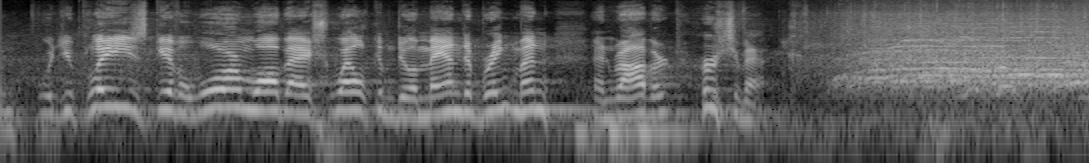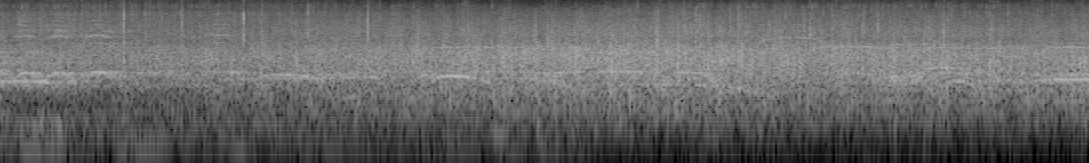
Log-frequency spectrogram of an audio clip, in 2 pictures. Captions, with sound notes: Would you please give a warm Wabash welcome to Amanda Brinkman and Robert Herjavec. [applause]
